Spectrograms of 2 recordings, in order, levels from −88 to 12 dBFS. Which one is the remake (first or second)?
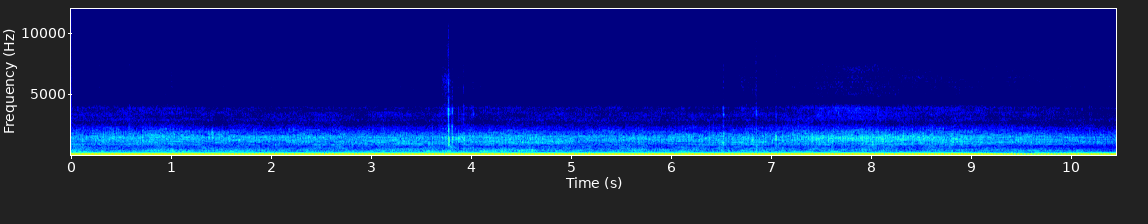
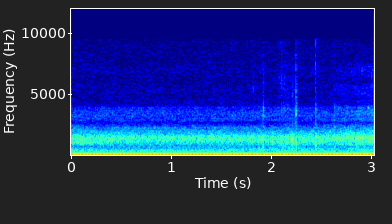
first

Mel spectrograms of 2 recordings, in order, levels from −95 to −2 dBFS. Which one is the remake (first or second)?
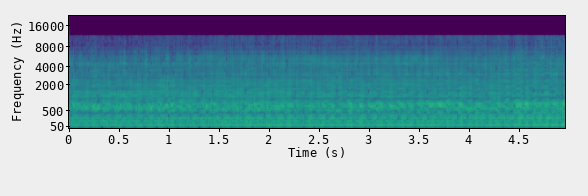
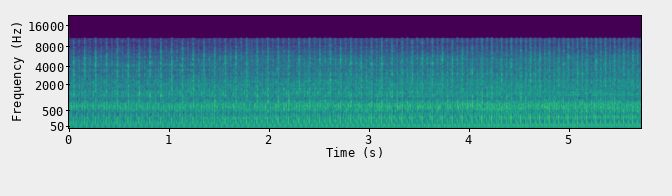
first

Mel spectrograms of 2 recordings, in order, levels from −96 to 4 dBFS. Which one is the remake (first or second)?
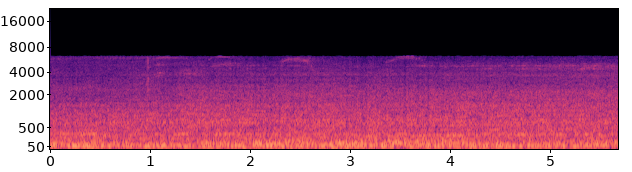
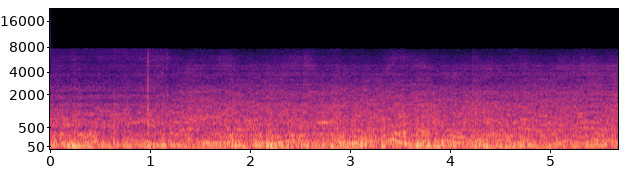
second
